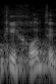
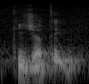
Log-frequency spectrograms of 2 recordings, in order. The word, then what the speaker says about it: Quijote: ¿Y cómo se pronuncia Quijote? Pues nosotros lo pronunciamos Quijote con J, pero ¿cómo se pronuncia Quijote? Quillote sería la J. Quillote.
